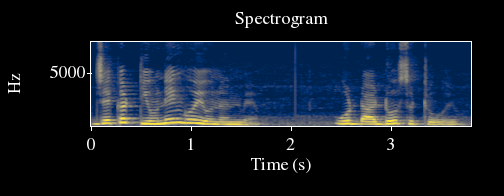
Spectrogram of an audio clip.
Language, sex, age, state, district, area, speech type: Sindhi, female, 18-30, Gujarat, Surat, urban, spontaneous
